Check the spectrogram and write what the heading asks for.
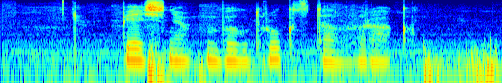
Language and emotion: Russian, sad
